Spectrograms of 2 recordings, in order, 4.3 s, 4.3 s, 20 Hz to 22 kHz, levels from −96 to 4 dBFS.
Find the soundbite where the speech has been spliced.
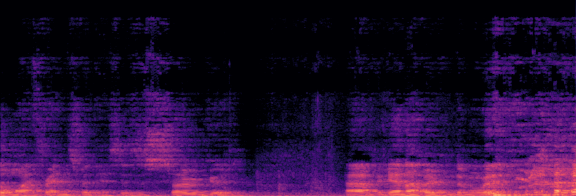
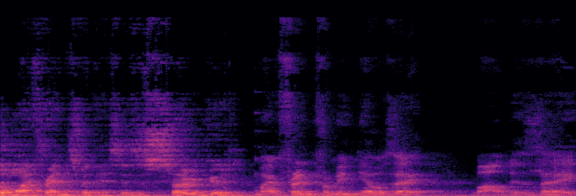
second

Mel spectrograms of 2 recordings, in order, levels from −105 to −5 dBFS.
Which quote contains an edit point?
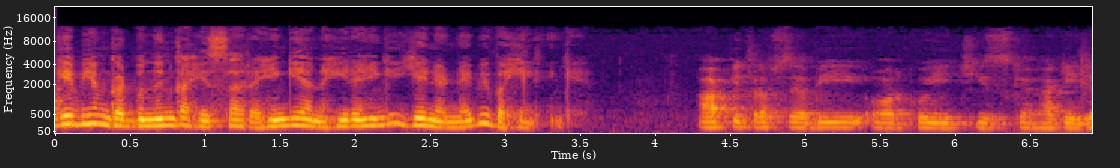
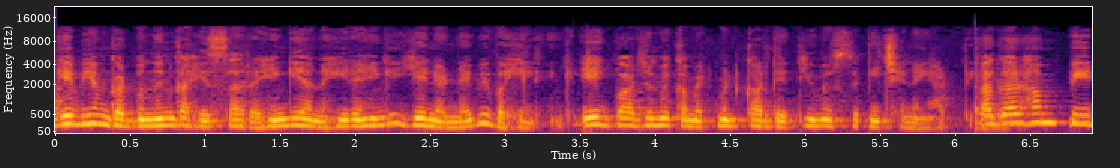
second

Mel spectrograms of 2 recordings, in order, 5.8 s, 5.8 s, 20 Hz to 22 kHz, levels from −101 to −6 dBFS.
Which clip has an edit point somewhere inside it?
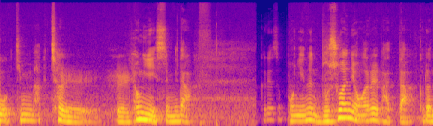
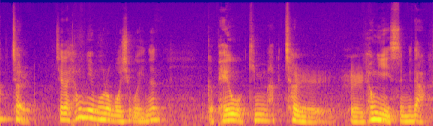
first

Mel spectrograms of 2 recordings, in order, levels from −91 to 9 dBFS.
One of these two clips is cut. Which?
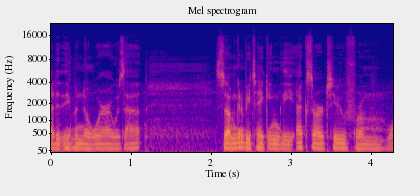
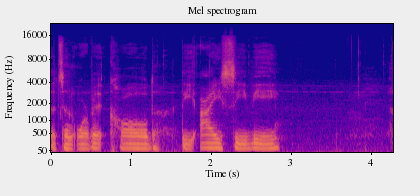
second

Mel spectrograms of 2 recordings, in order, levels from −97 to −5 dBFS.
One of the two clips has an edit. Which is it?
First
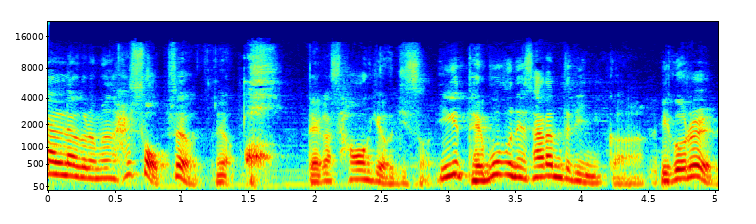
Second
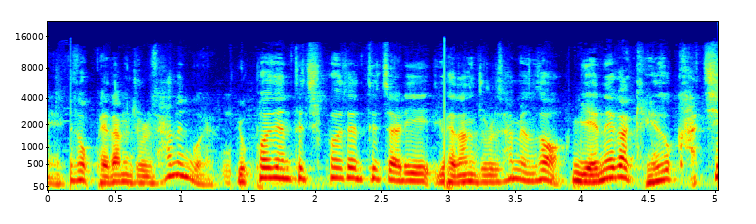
second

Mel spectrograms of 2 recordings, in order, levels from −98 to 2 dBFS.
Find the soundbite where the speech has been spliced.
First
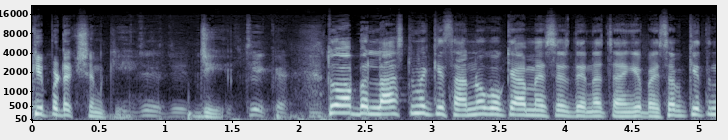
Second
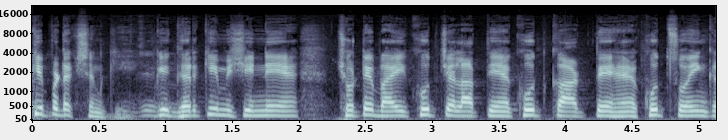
second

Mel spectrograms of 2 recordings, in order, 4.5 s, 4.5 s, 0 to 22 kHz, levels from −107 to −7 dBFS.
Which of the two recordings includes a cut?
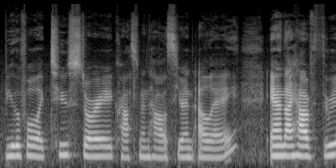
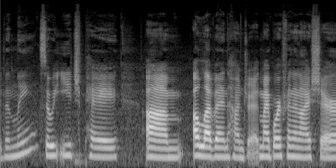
second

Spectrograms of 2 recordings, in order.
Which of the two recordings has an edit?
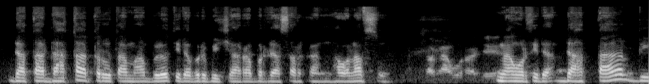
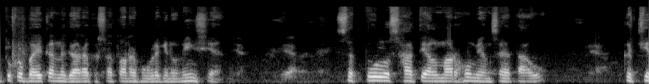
second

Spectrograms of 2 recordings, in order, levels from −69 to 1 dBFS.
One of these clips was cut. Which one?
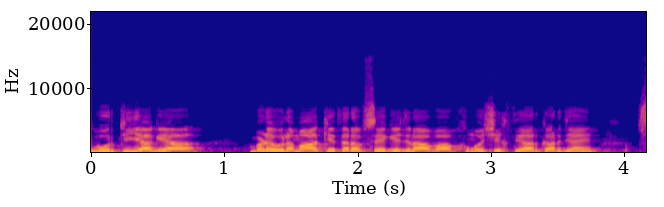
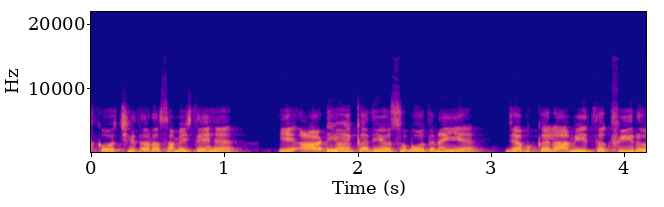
second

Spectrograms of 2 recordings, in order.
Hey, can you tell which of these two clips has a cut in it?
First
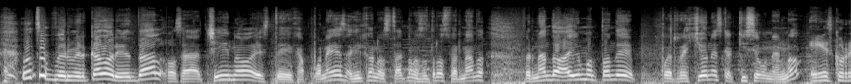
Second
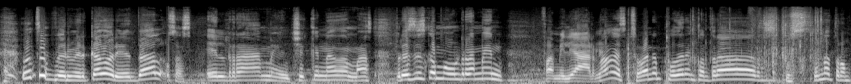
second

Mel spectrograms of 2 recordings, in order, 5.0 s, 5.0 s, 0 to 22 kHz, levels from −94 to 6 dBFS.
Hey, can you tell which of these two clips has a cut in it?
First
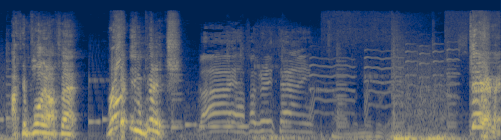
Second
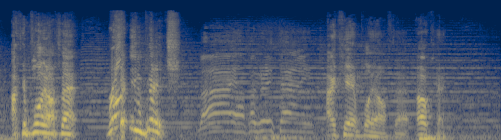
first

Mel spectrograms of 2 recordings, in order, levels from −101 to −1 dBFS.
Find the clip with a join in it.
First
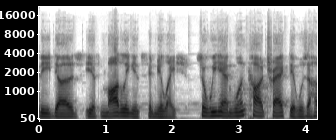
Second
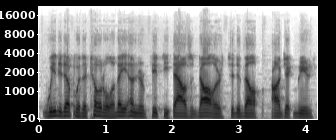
first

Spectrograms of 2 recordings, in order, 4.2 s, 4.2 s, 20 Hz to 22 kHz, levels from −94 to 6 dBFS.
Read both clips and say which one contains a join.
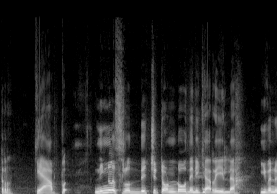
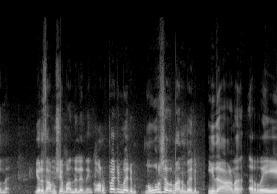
second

